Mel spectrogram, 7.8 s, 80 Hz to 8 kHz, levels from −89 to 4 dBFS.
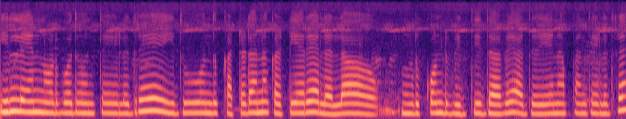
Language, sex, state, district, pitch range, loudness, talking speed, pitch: Kannada, female, Karnataka, Shimoga, 230-255 Hz, -15 LUFS, 120 wpm, 240 Hz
